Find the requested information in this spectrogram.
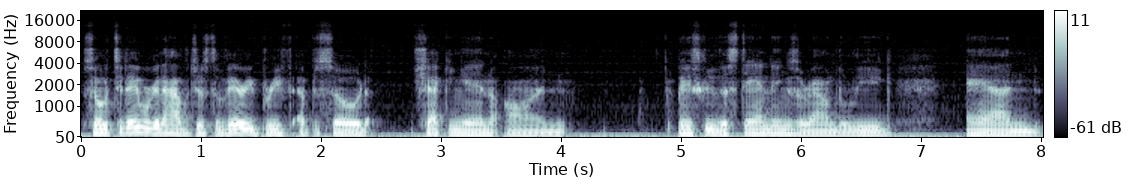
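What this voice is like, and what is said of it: Sick, under-the-weather voice. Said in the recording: “if you can't tell by my voice, a little bit under the weather ... I've been trying to fight off this cold”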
